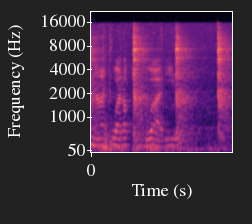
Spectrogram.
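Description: A woman's voice talking, with a sharp knock near the end.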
